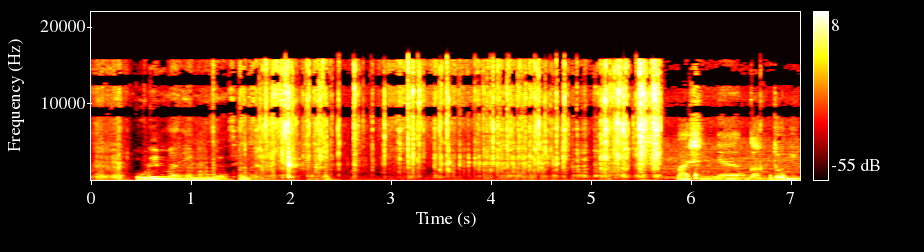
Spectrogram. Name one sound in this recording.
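A paper lid crinkles and rustles.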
